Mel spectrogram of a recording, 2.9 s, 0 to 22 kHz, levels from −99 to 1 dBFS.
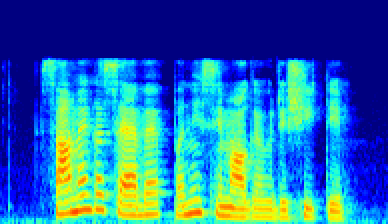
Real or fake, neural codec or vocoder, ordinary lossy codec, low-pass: real; none; AAC, 32 kbps; 7.2 kHz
